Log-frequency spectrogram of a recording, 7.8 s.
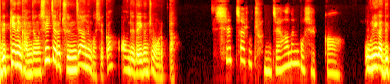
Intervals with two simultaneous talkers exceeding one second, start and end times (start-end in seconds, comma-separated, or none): none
